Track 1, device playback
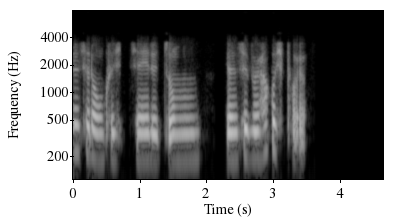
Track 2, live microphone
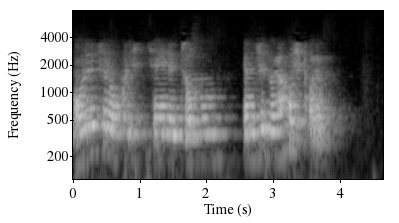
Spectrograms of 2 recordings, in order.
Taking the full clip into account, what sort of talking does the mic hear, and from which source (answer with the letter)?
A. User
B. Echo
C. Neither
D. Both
B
